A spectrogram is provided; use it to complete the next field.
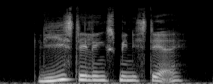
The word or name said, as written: ligestillingsministerium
